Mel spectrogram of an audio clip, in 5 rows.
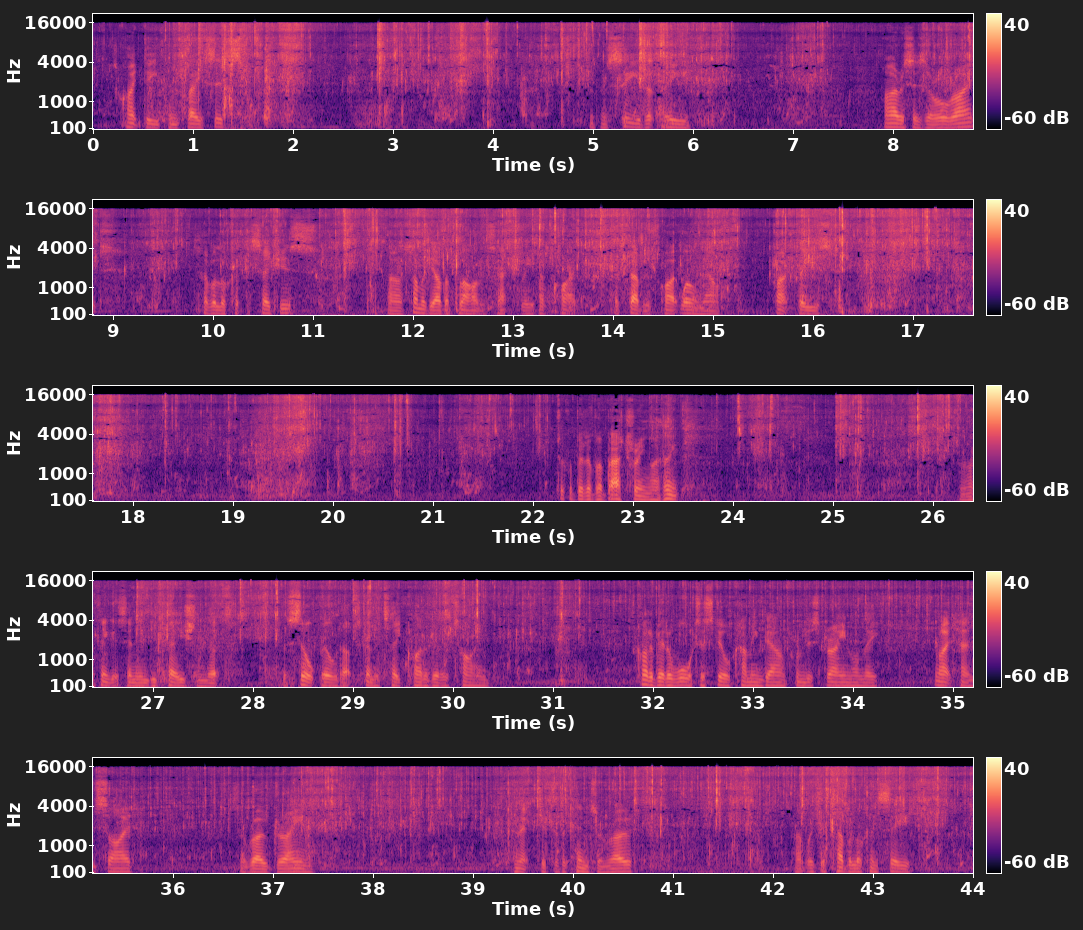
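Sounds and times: brook water trickling: 0:00.0 - 0:44.0
footsteps on wet bank: 0:00.0 - 0:44.0.

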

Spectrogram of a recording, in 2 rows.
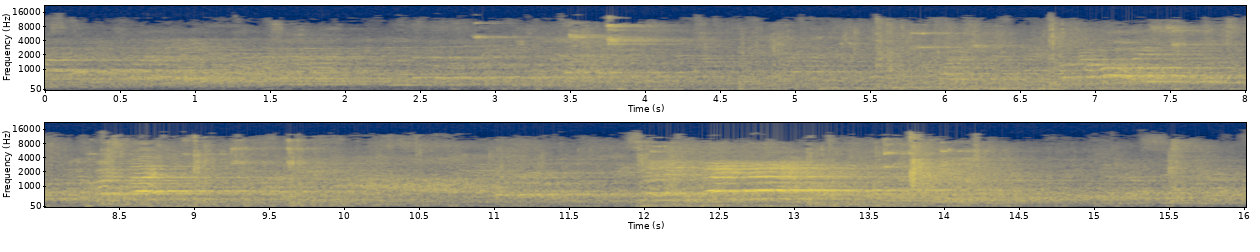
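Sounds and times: players shouting: 0:11.8 - 0:14.3.

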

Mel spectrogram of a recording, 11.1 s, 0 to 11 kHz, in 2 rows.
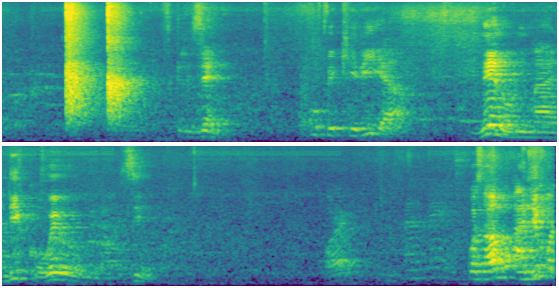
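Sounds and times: sharp hand claps: 0:00.6 - 0:01.5.

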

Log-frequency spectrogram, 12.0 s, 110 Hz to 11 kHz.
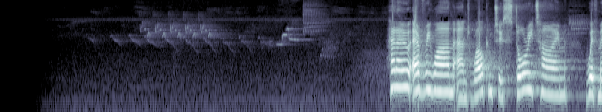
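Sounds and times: faint bird-like chirping: 0:01.5 - 0:07.8, 0:11.2 - 0:11.9.

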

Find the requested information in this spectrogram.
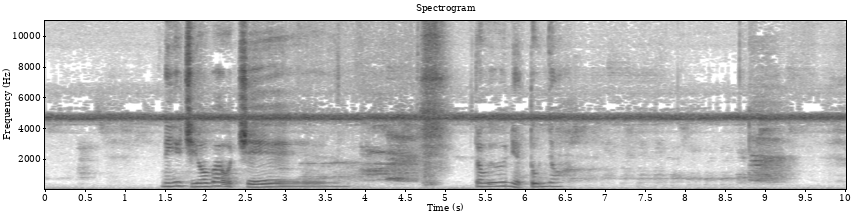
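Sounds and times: high-pitched insect tone: 0:00.0 - 0:10.0
woman talking: 0:01.4 - 0:04.0, 0:05.4 - 0:06.8.

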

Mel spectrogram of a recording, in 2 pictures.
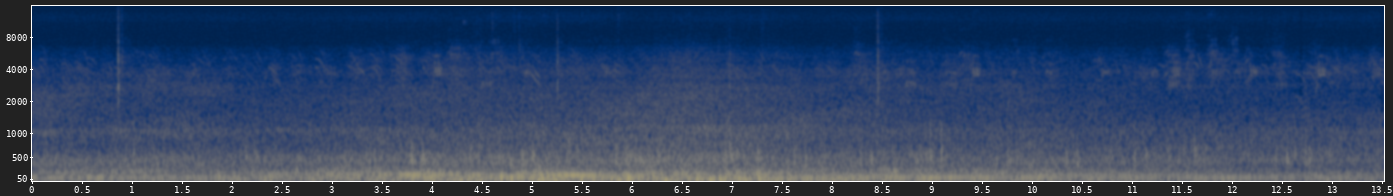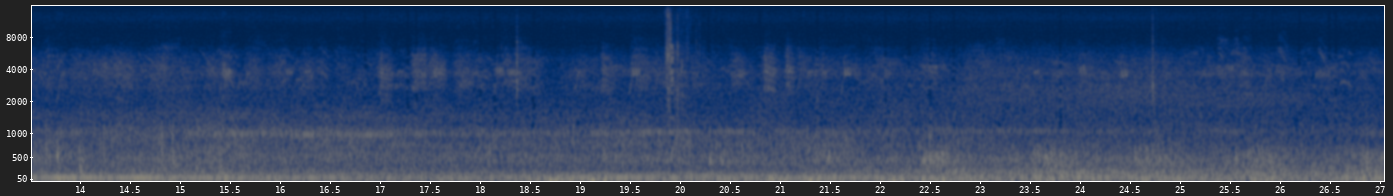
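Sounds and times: swallows twittering: 0:00.0 - 0:05.9, 0:07.0 - 0:27.0
steady low rumble: 0:00.0 - 0:27.0.

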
